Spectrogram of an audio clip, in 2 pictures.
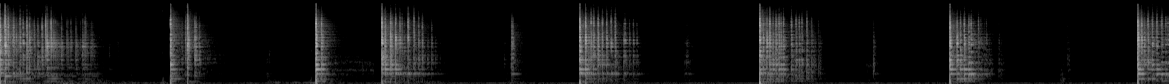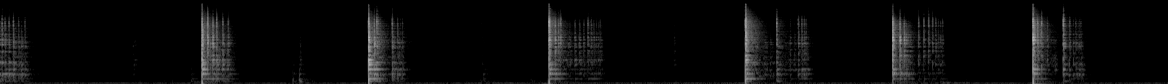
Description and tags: Dice on Plastic
Different dice (including w20 and w6) on top of a plastic surface.
Recorded with Zoom H2. Edited with Audacity.
casino, dice, gamble, gambling, game, gamification, plaything, toy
